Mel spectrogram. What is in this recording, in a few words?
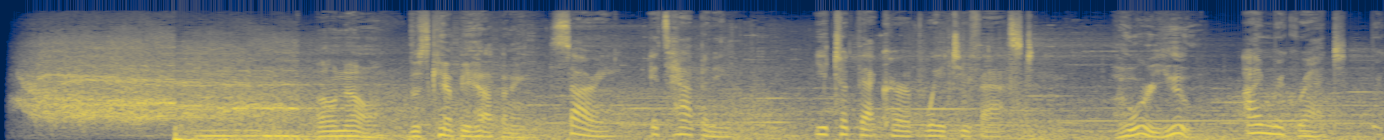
Voiceover; ODOT; Regret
